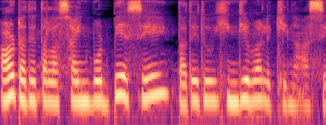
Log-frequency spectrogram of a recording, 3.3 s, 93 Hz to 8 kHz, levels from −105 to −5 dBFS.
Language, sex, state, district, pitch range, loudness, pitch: Nagamese, female, Nagaland, Kohima, 215-230 Hz, -16 LUFS, 225 Hz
